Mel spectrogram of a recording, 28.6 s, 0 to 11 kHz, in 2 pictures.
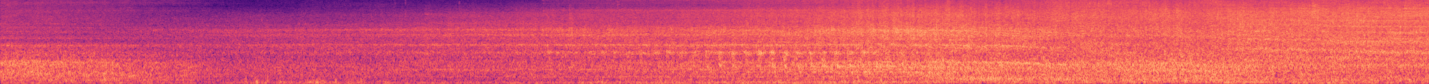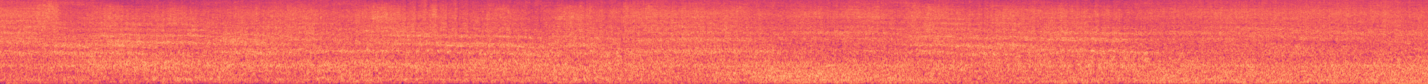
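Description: Long freight train behind a Fret SNCF BB 27000 electric locomotive approaches and rolls past, building up over the first several seconds. Then hopper, tarpaulin and flat wagons keep rattling by steadily, with a clickety-clack of wheels on the rails.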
